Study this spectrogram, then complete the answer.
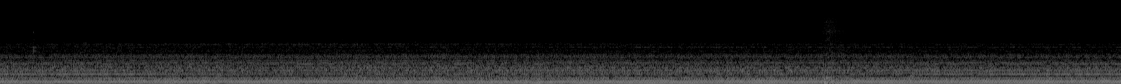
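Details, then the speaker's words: Electrolux washer #549992 draining in the color cycle, noise present even with only water and getting worse over time: a steady, low droning hum with a tonal buzz, growing louder toward the end. Washer laboring during drain, drain pump suspected. "it's laboring it's like see it starts at 14 we had a 15-year-old washer and didn't make that noise before it's going to start getting louder and louder until the end"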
